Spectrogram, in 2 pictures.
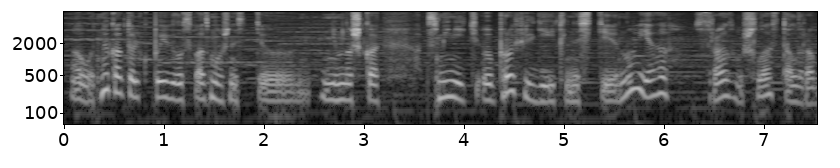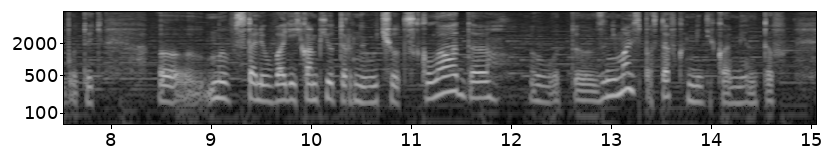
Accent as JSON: {"language": "Russian", "town": "Ryazan", "region": "Ryazan Oblast", "country": "Russia", "tie": "born or raised there", "said": "Мне 48 лет. Я коренная рязанка. Училась я в 31-й школе города Рязани."}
